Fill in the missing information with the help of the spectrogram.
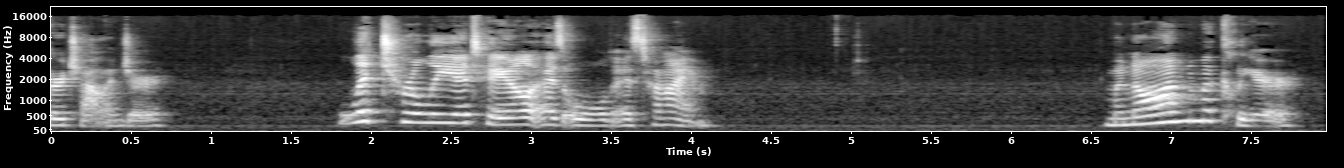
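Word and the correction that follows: Manannán mac Lir: I said that wrong. Mananon MacLear. See what I mean with these Irish pronunciations? – Ooh, missed an entire syllable in there. – Okay. Rewind. Mananon MacLear, the sea god, is the king in question this time.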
